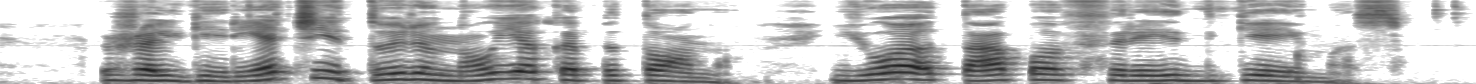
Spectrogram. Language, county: Lithuanian, Vilnius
